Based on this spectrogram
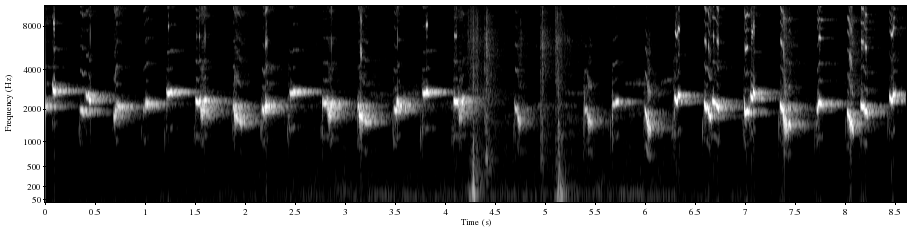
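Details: Nonstop, rapid yellow-vented bulbul song presented as an easy model for young birds: quick repeated whistled notes about three per second, interrupted by two sharp knocks near the middle, then resuming.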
